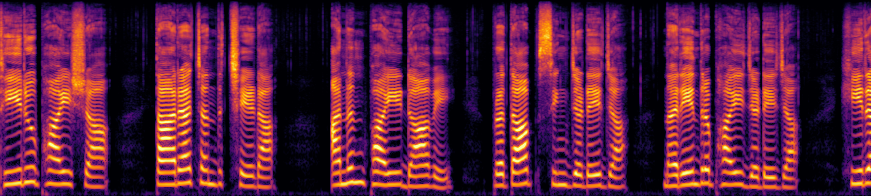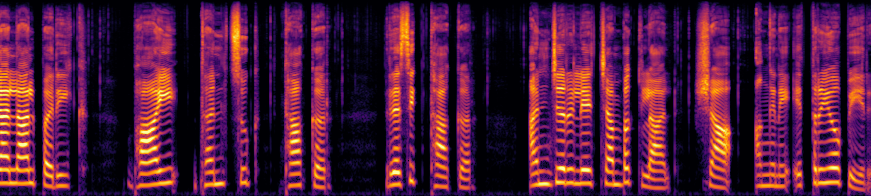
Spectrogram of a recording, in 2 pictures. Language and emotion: Malayalam, neutral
